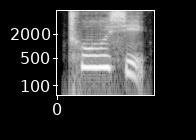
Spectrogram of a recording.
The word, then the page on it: 出息: chū xi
